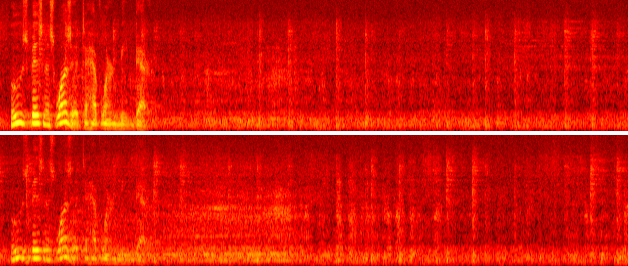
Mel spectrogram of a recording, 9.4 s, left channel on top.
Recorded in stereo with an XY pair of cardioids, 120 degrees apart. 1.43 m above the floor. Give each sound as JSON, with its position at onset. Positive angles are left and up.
{"t": 0.2, "sound": "a man speaking", "azimuth_deg": 55, "distance_m": 1.4}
